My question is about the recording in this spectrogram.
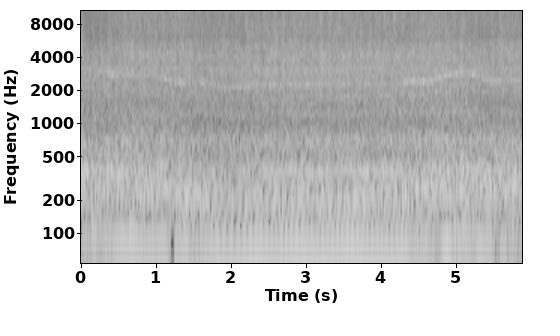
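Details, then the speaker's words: BMW E92 M3 with DCT dual-clutch transmission, exhaust valves closed, pulling away from standstill: steady low engine drone with brief dips as the gearbox takes up drive; engagement from rest slow and hesitant, fine once in first. "listen to the transmission trying to engage it's not the best but once you're out at first it's pretty good actually"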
